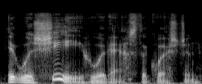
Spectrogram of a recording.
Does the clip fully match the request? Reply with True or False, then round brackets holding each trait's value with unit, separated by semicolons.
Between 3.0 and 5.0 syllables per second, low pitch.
False (5.3 syllables/s; 105 Hz)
